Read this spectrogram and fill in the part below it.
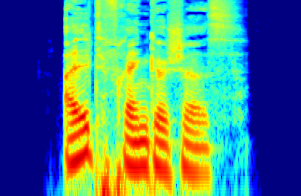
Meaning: strong/mixed nominative/accusative neuter singular of altfränkisch
- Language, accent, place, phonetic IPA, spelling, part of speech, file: German, Germany, Berlin, [ˈaltˌfʁɛŋkɪʃəs], altfränkisches, adjective, De-altfränkisches.ogg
